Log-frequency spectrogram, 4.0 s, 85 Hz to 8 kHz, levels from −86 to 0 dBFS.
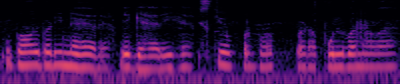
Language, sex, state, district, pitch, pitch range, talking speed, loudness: Hindi, female, Uttar Pradesh, Muzaffarnagar, 215 Hz, 210-225 Hz, 240 wpm, -40 LUFS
